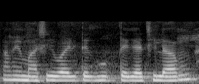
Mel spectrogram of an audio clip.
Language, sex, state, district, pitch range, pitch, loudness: Bengali, male, West Bengal, North 24 Parganas, 185-195 Hz, 190 Hz, -13 LUFS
